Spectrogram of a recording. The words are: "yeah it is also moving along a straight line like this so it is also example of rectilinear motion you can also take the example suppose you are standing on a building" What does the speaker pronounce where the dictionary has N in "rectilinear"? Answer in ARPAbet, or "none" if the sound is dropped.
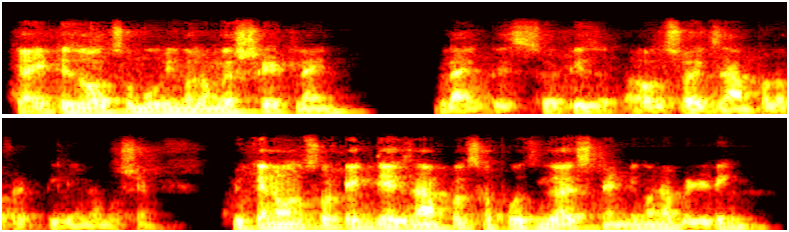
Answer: none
